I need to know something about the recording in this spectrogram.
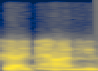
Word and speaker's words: Gaetani: Gaetani, that's the correct pronunciation, is it not?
